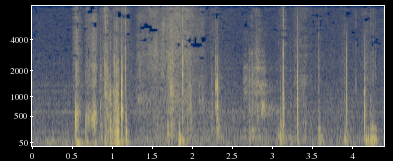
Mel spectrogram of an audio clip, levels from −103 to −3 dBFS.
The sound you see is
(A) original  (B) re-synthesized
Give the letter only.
A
